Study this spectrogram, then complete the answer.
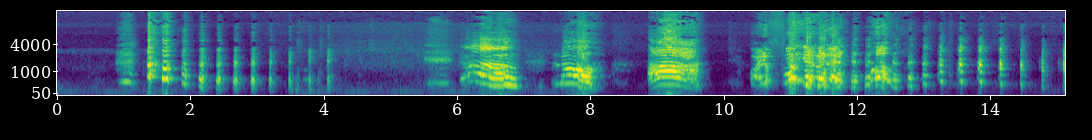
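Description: A young man laughs hard in rapid bursts, close by.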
